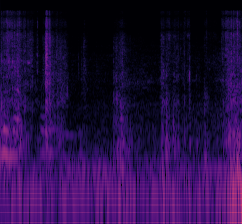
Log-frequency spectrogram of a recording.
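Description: Plastic bags and snack packaging rustling and crinkling as they are handled, with a couple of short knocks.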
